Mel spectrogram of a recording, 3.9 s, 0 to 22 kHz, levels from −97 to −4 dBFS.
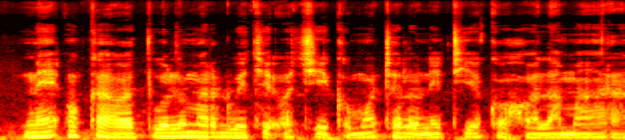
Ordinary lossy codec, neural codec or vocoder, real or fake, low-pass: none; none; real; none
